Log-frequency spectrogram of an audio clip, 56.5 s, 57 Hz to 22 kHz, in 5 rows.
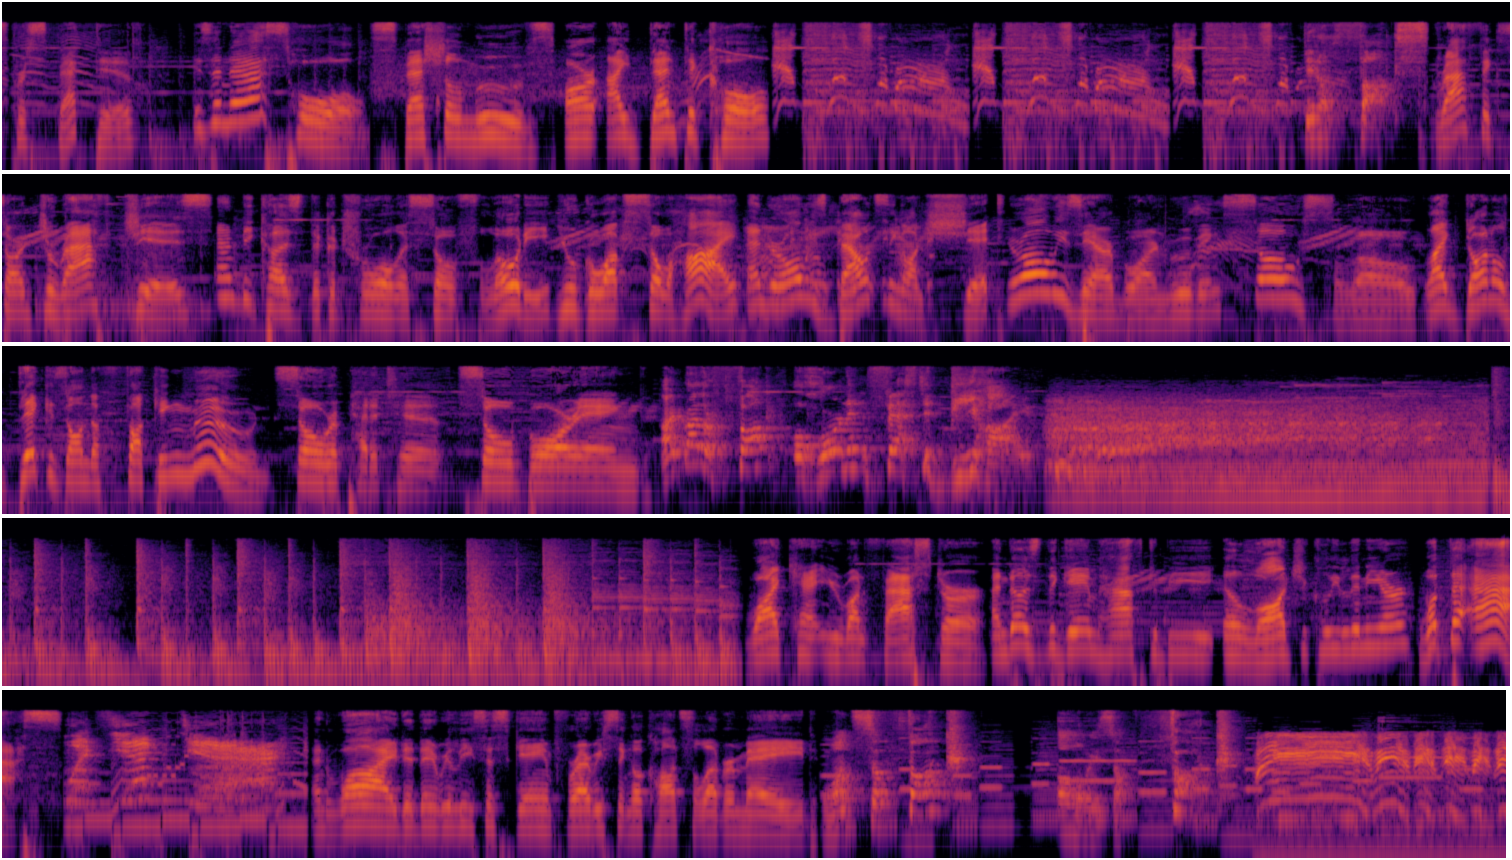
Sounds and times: Speech: 0.0 - 5.8, 9.8 - 30.4, 39.5 - 52.5.

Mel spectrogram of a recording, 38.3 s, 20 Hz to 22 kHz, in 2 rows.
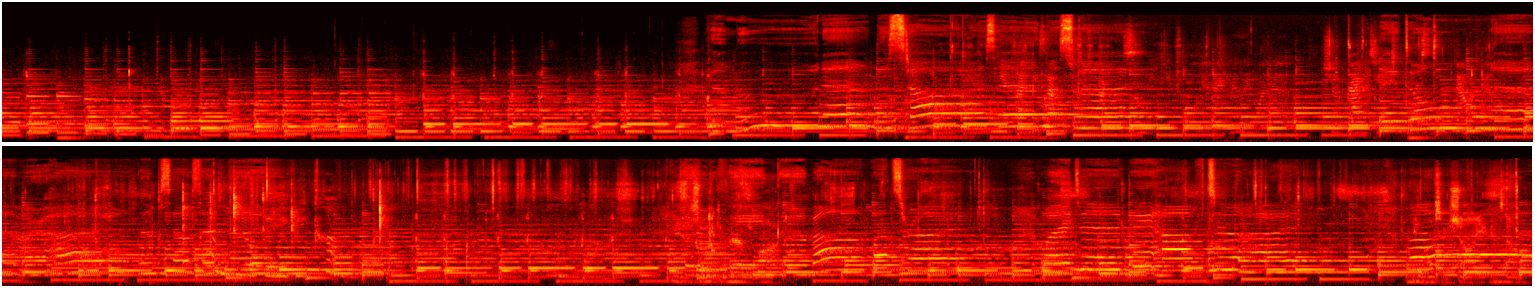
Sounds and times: Music: 0.0 - 38.2.

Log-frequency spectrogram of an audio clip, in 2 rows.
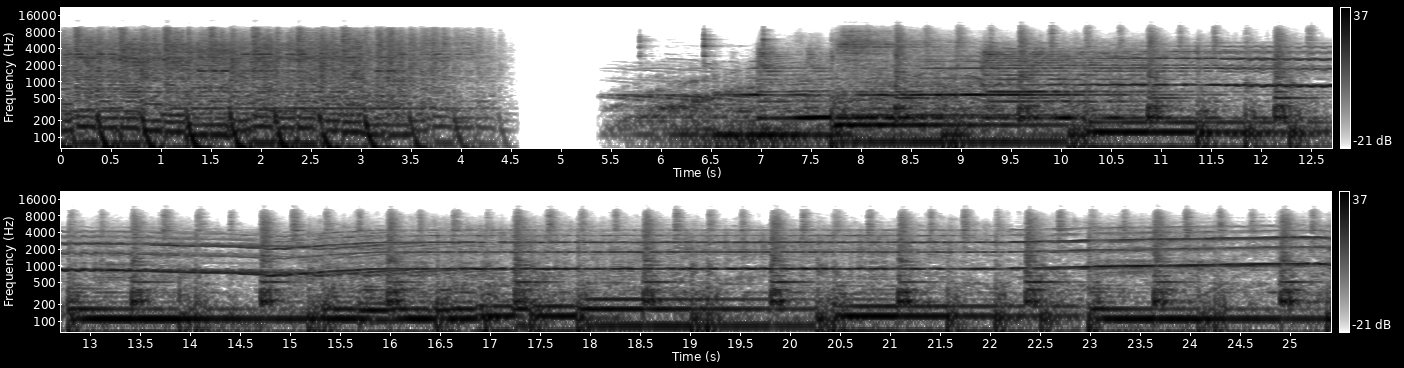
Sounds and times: Music: 0.0 - 4.6, 5.4 - 25.4.

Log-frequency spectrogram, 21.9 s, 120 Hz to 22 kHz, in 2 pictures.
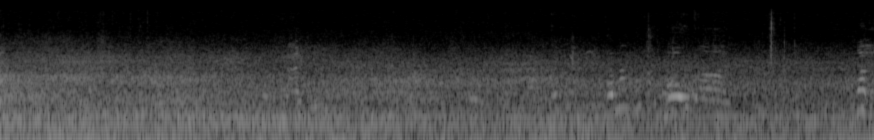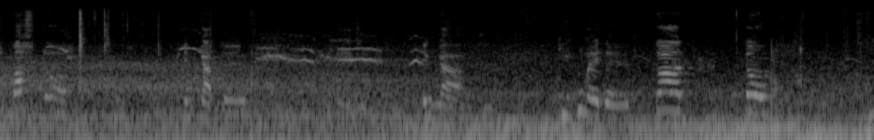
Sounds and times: Speech: 10.7 - 11.9, 13.2 - 14.1, 16.1 - 16.8, 17.9 - 20.6.

